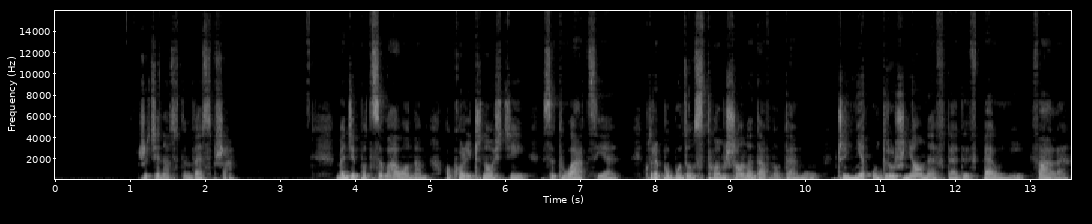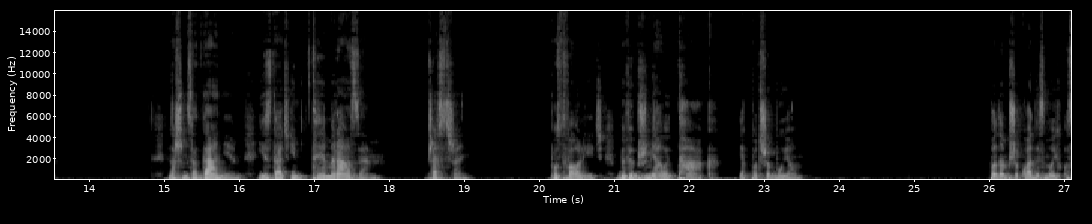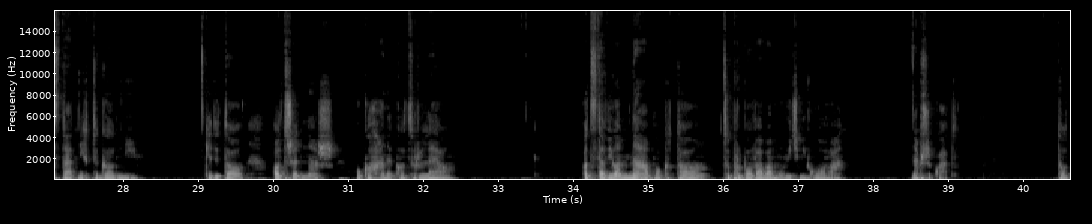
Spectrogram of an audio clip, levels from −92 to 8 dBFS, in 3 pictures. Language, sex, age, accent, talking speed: Polish, female, 20-39, native, 90 wpm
